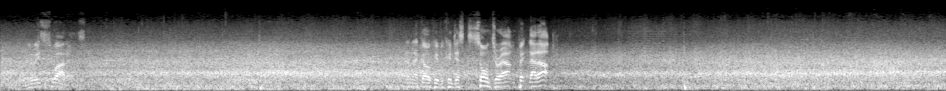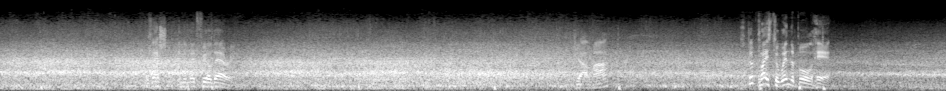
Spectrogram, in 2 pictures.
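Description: A stadium crowd roars and murmurs.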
